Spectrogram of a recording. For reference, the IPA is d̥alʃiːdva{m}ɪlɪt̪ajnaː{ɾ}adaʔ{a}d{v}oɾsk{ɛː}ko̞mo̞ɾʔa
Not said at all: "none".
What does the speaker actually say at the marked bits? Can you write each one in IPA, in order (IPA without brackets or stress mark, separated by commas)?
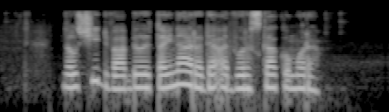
b, ɾ, a, v, aː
